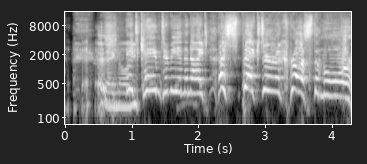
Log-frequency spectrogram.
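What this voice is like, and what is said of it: Put-on Irish accent. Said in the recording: “You should have done the Irish accent on every one of these”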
